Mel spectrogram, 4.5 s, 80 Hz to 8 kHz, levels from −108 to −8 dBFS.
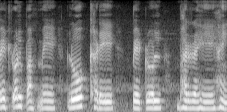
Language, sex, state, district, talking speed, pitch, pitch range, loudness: Hindi, female, Uttar Pradesh, Hamirpur, 120 wpm, 190 Hz, 185-210 Hz, -17 LUFS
